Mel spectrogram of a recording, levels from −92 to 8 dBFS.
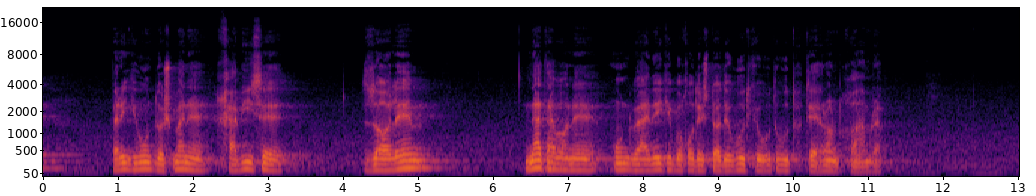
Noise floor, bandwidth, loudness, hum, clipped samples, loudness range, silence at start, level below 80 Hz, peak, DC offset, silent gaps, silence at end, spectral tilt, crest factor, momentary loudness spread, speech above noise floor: -59 dBFS; 15 kHz; -32 LUFS; none; under 0.1%; 3 LU; 0 s; -70 dBFS; -8 dBFS; under 0.1%; none; 1.7 s; -6 dB/octave; 26 dB; 12 LU; 28 dB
